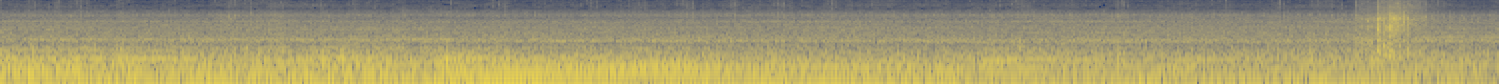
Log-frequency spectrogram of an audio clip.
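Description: Vehicle engine running steadily as it drives on a snowy road, its note shifting and getting a little louder about three seconds in. Near the end comes one brief, sharp hissing scrape.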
